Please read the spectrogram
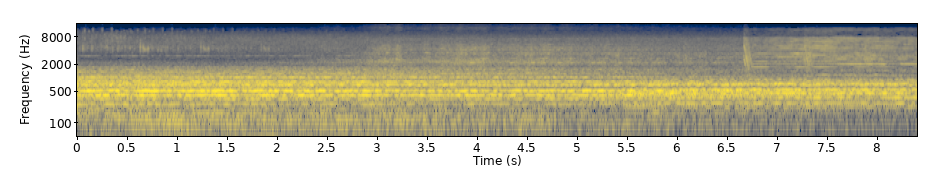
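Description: Ambient electronic music: a sustained droning chord of held tones, with a brighter high layer coming in near the end.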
